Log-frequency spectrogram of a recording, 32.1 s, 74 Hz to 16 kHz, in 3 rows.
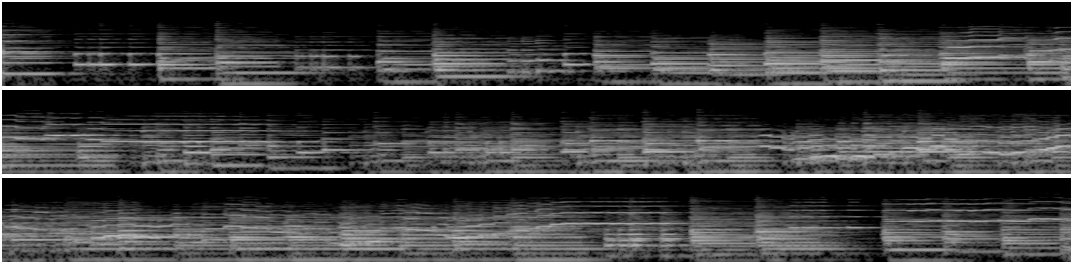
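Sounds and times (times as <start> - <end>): piano chords: 0.0 - 32.0
alto saxophone runs: 18.6 - 27.2.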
